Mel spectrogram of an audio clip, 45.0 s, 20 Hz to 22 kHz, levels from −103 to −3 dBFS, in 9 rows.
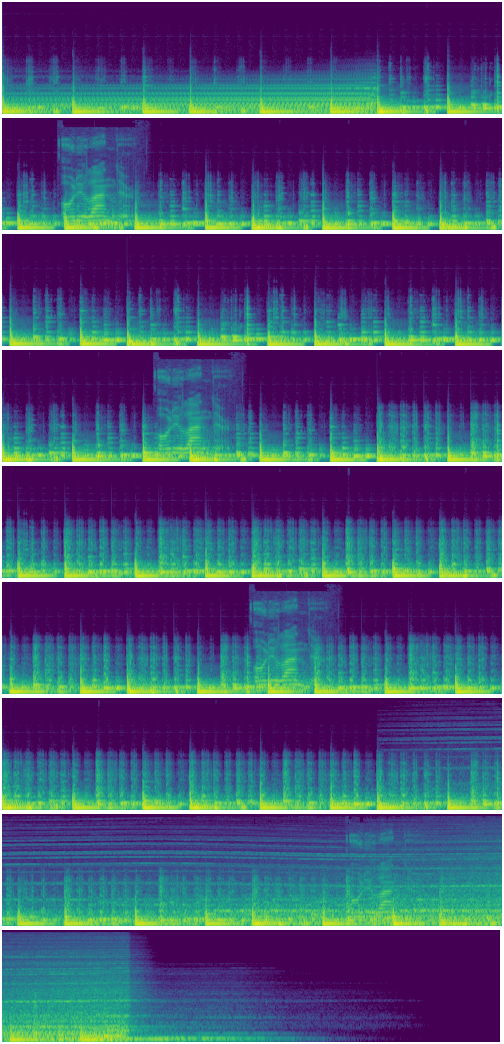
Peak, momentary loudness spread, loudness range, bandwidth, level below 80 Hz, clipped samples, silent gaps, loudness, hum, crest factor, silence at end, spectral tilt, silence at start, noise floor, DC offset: -2 dBFS; 5 LU; 1 LU; 6.2 kHz; -26 dBFS; under 0.1%; none; -20 LUFS; none; 16 dB; 2.5 s; -9.5 dB/octave; 0 s; under -90 dBFS; under 0.1%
